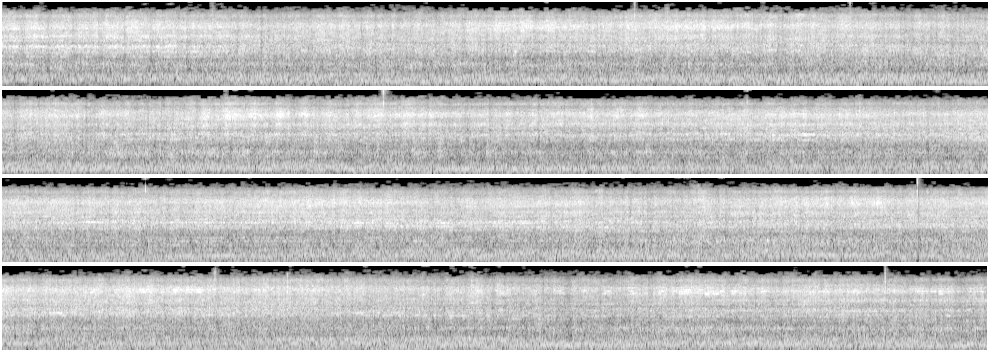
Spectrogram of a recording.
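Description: A freight train's cars rolling past, the steady running noise of steel wheels on the rails.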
